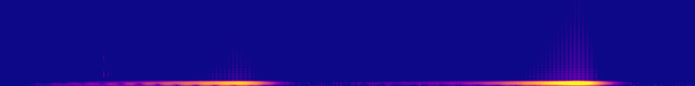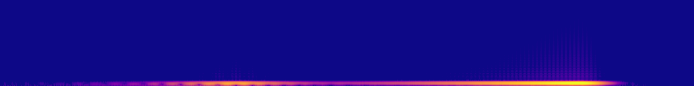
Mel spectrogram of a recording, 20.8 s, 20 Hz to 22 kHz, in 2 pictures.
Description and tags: Sound of feedbacks. Sound recorded with a ZOOM H4N Pro.
Son de larsens. Son enregistré avec un ZOOM H4N Pro.
audio, audio-feedback, check, feed, feedback, live-performance, mic, microphone, test, testing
